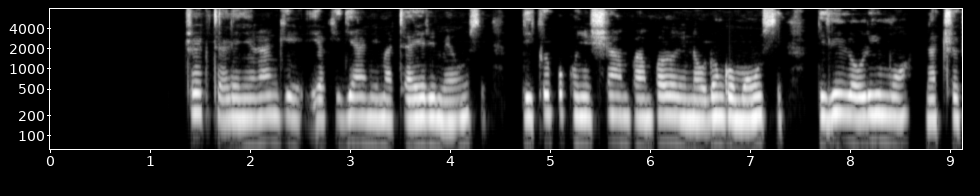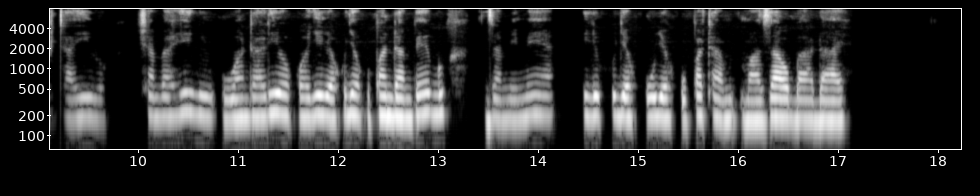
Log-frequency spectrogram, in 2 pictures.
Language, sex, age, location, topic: Swahili, female, 36-49, Dar es Salaam, agriculture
